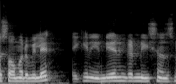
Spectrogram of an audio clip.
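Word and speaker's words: Somerville: bowling में दोस्तों Saudi, Jameson, Wagner 3 pacer हैं, एजाज और विलियम सोमरविले हैं, समरविले नहीं है ये भैया, स्पेलिंग थोड़े ये मेरे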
